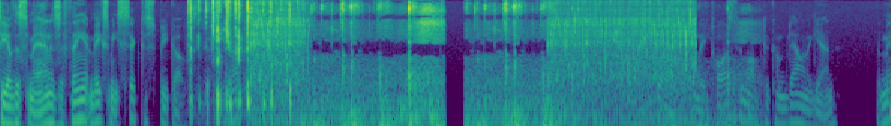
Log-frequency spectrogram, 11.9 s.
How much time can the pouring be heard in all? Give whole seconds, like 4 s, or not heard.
3 s.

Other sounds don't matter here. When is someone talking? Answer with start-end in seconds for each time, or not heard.
0.0-3.2, 8.6-11.8.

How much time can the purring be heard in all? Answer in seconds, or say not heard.
not heard.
